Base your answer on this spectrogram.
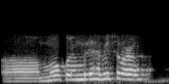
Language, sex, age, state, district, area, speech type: Assamese, male, 18-30, Assam, Golaghat, urban, conversation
